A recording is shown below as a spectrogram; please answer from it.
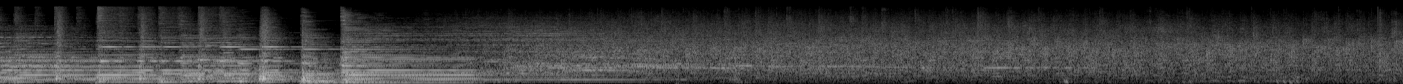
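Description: A live band and singers end a song on several sharp final strikes and a held chord, about four to five seconds in. Audience applause follows and carries on steadily.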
